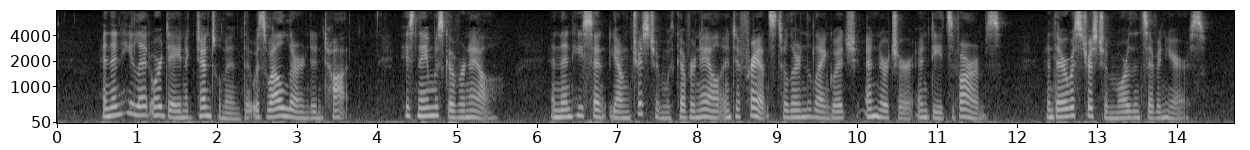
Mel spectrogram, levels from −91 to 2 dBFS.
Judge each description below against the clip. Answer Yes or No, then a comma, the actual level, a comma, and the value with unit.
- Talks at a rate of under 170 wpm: No, average, 185 wpm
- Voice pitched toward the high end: No, medium, 180 Hz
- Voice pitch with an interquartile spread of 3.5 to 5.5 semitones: Yes, average, 3.8 semitones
